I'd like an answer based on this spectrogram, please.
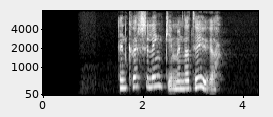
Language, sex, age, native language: Icelandic, female, 16, Icelandic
